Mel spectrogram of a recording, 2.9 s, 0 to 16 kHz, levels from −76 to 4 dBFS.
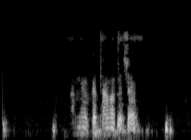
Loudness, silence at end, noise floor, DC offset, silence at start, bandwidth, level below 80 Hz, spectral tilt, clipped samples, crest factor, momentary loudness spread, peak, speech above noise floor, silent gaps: -20 LUFS; 0.3 s; -69 dBFS; under 0.1%; 0.05 s; 7.8 kHz; -56 dBFS; -6.5 dB/octave; under 0.1%; 20 dB; 18 LU; -2 dBFS; 50 dB; none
